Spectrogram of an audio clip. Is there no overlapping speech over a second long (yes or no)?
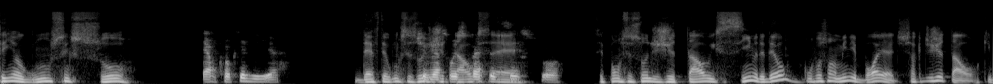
no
